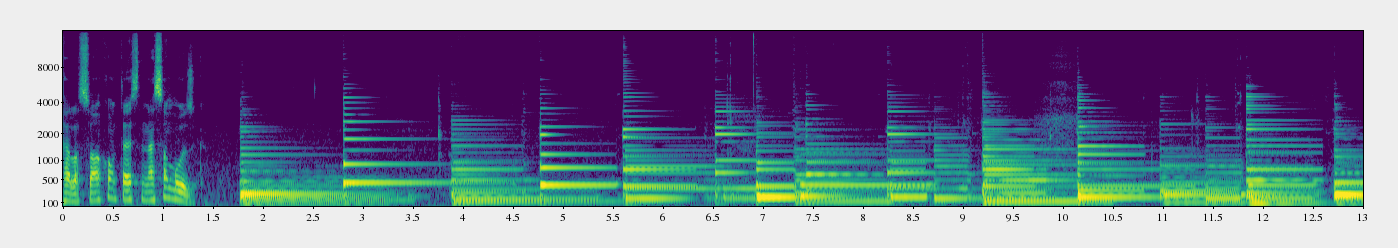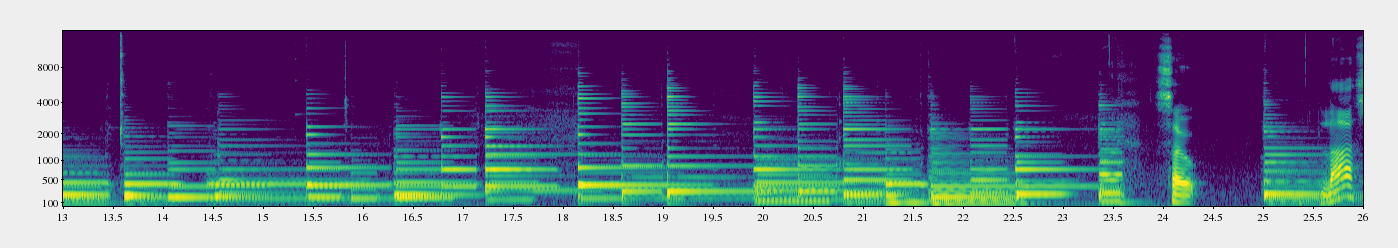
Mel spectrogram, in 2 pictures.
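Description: Nylon-string classical guitar played solo: a slow contrapuntal passage of plucked notes and chords, demonstrating a false relation, an A-sharp in one voice against an A-natural in another. The playing begins about two seconds in after a few spoken words, and breaks off a couple of seconds before speech resumes.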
